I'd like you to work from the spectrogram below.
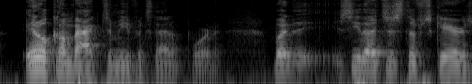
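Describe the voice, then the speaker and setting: A man with an American accent speaks in a bright, sharp, animated tone. His pitch swings very widely, and vocal fry is present. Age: 20s. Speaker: podcast host. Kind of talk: casual chat.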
